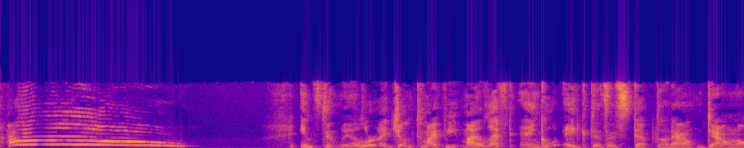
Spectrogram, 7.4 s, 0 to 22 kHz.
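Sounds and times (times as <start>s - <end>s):
distant mournful howl: 0.0s - 2.0s
speech: 3.0s - 7.4s.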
